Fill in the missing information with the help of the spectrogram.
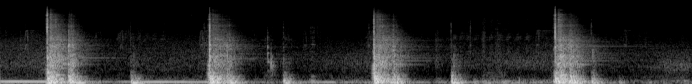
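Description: Condor Viking machete blade chopping into a wooden branch: four heavy thunks about a second and a half apart.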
